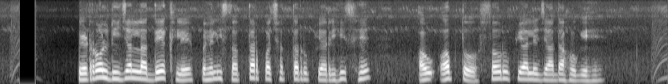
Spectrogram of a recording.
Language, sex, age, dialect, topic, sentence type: Chhattisgarhi, male, 31-35, Eastern, banking, statement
